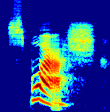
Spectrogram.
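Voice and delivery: plain reading voice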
